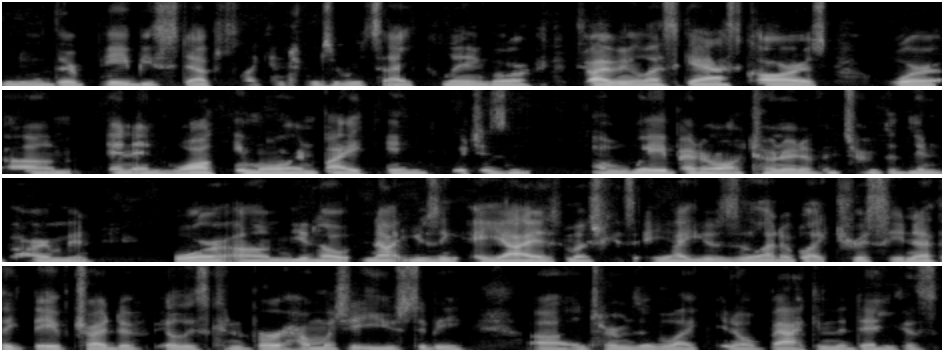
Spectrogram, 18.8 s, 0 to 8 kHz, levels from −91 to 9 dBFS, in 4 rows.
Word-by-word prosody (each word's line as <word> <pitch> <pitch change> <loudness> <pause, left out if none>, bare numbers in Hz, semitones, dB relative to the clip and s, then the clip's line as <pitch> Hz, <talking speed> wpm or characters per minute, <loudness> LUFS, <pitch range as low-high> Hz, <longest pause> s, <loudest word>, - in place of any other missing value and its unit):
you 100 - -1
know, 90 -1 0
their 95 0 +1
baby 100 -1 +1
steps, - - -2
like - - -11
in - - -14
terms - - -7
of 95 - -4
recycling 95 0 -1
or 90 -1 +2 0.3
driving 100 0 +7
less 95 +1 +1
gas 105 -1 +4
cars 105 -1 +5 0.3
or, 95 -2 +4 0.2
um 85 0 -1 0.2
and - - +1
and 90 +1 0
walking 95 +1 +4
more 90 -1 +4
and 90 0 -1
biking, 90 0 0
which - - -6
is 95 +1 -3 0.4
a 90 - -1
way 95 +1 +4
better 90 -2 +1
alternative 90 0 +1
in 90 - -4
terms 95 -1 -8
of 95 - -3
the 90 - 0
environment 90 +1 -2 0.4
or, 95 -2 +3
um, 90 0 0
you 100 - +2
know, 90 -1 +2
not 100 0 +2
using 95 -1 0
AI 85 +1 +5
as 95 - -4
much 90 -1 -2
'cause - - -13
AI 90 -1 0
uses 95 +2 -2
a 95 - +1
lot 95 -1 0
of 90 - -3
electricity, 100 - -4
and 95 - 0
I - - +4
think 120 -1 0
they've 100 - +1
tried 95 0 +1
to 90 -1 -2
at 95 - +2
least 95 -1 -2
convert 95 0 -1
how 90 - -2
much 95 0 -3
it - - 0
used 100 +3 -3
to 120 - -2
be, 130 +4 -3 0.3
uh, 95 -1 -1
in - - -4
terms 95 +1 -3
of 95 - -1
like, 90 -2 -2
you - - -10
know, 85 -1 -3
back 90 +3 0
in 90 - -2
the 85 - -2
day 85 0 -2
'cause 85 -1 -9
95 Hz, 245 wpm, -30 LUFS, 90-95 Hz, 0.4 s, driving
